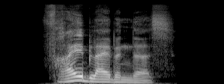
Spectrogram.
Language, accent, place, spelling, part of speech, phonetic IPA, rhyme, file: German, Germany, Berlin, freibleibendes, adjective, [ˈfʁaɪ̯ˌblaɪ̯bn̩dəs], -aɪ̯blaɪ̯bn̩dəs, De-freibleibendes.ogg
- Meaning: strong/mixed nominative/accusative neuter singular of freibleibend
